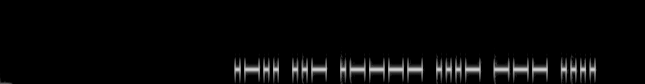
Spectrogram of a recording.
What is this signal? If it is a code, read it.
Morse code, heard as a keyed tone, about 25 wpm, 700 Hz. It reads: LU1VOH
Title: DXCC-100 Call Signs - 6 Characters - 25wpm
